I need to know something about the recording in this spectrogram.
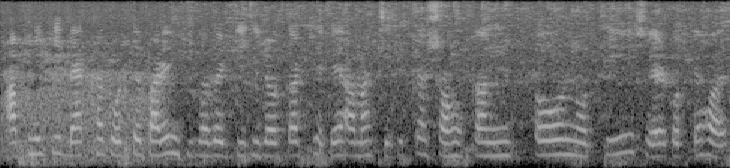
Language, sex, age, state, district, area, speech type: Bengali, female, 18-30, West Bengal, Kolkata, urban, read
